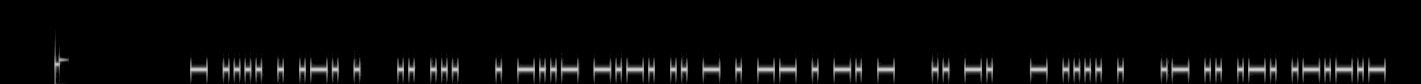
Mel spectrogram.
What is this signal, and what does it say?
Morse code, heard as a keyed tone, about 22 wpm, 700 Hz. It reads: THERE IS EXCITEMENT IN THE AIR.
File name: practice / 22wpm / Sentences with 3-Word Phrases - 22wpm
